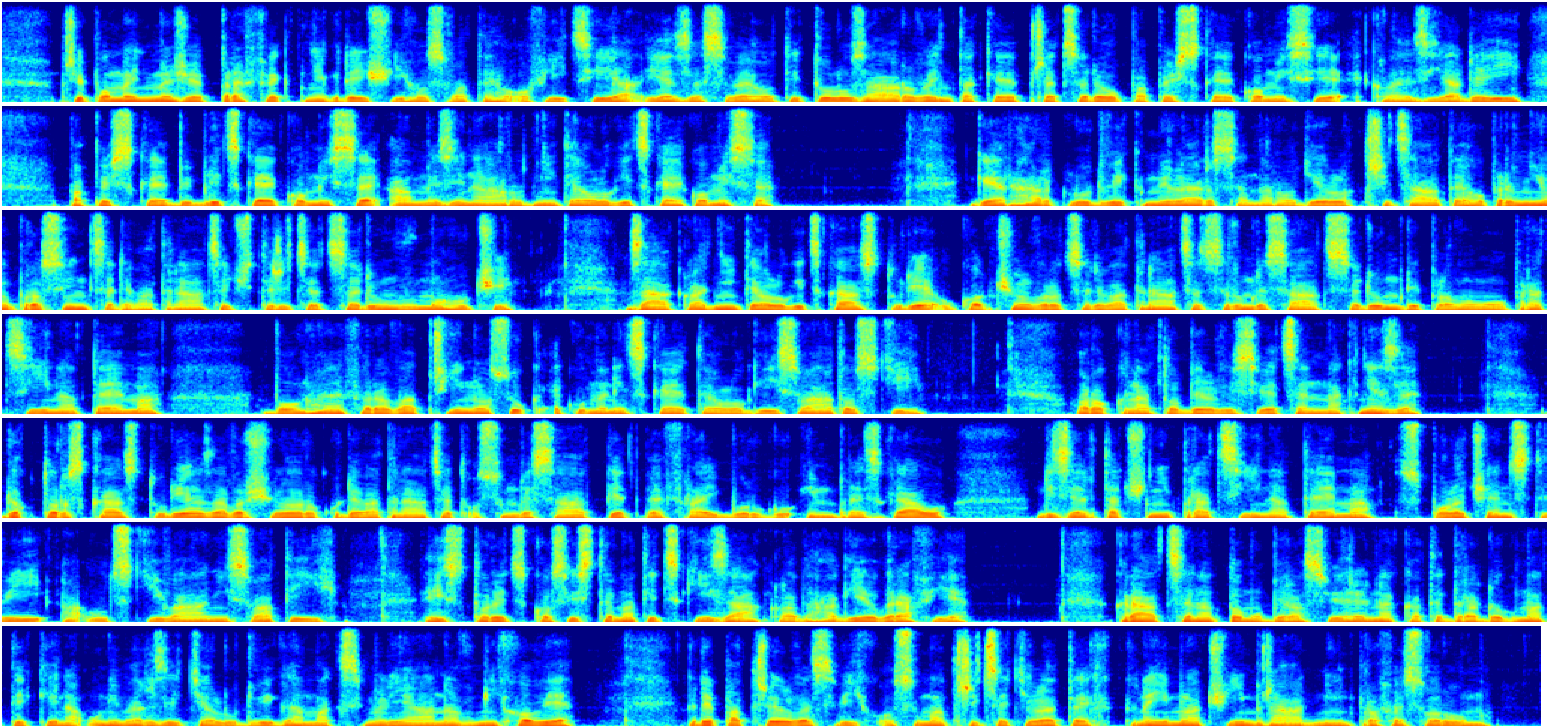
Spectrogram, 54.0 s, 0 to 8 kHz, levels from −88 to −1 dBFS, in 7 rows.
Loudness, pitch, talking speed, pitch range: -23 LUFS, 105 Hz, 110 wpm, 95-110 Hz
